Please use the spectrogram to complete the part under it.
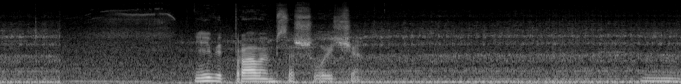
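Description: A truck in the farming game Farming Simulator 22 runs with a steady low engine drone, joined by brief hissing and mechanical squeals partway through, while someone talks over it.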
